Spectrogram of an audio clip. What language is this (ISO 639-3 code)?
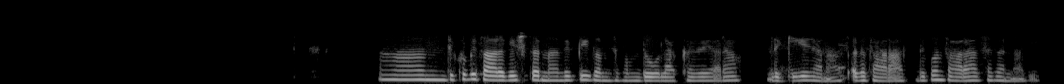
doi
